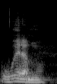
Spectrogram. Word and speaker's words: Hueramo: Whitmore. Say again. So, I had it's a dip thong. My news my newsman said it's a dip thong. You don't pronounce the H.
